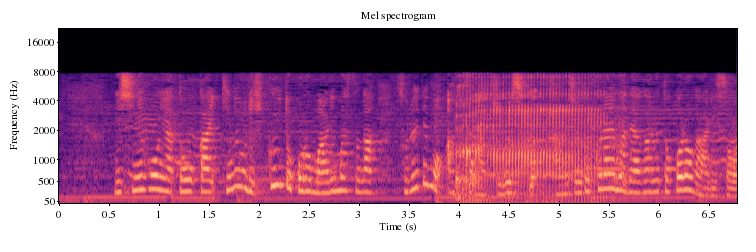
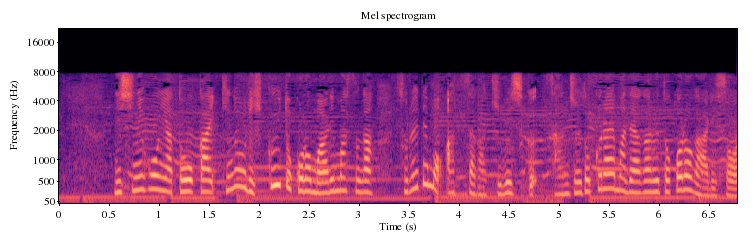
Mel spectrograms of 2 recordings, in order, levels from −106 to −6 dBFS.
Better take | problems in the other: second | background sound (Burping, eructation); 3 dB below the speech // room echo; dies away in 0.5 s

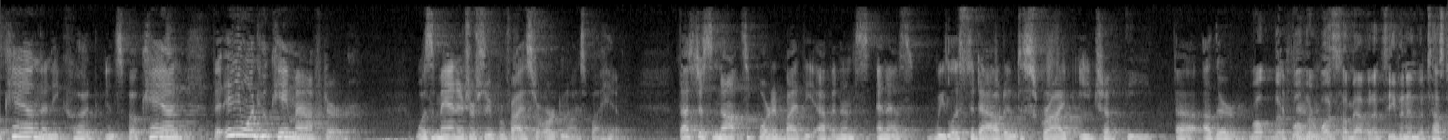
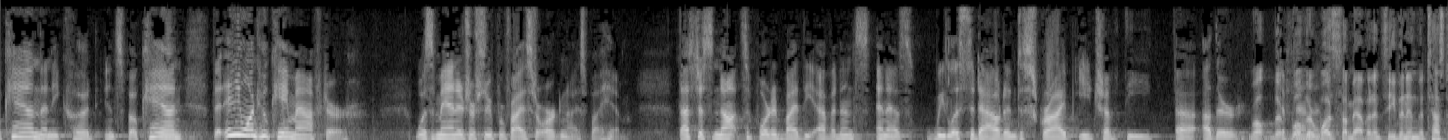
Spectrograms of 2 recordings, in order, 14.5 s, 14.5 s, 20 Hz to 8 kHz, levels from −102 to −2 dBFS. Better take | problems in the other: second | background sound (Cricket); 16 dB below the speech // room echo; dies away in 0.9 s

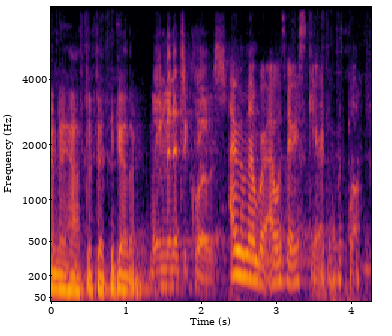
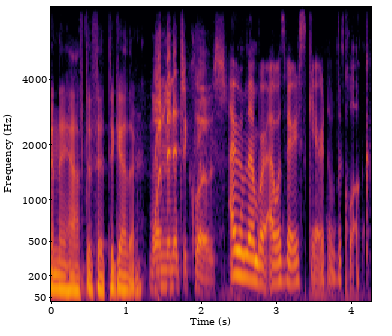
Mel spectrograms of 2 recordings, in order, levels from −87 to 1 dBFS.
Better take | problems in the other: second | noise reduction (neural separator model SepFormer DNS4)

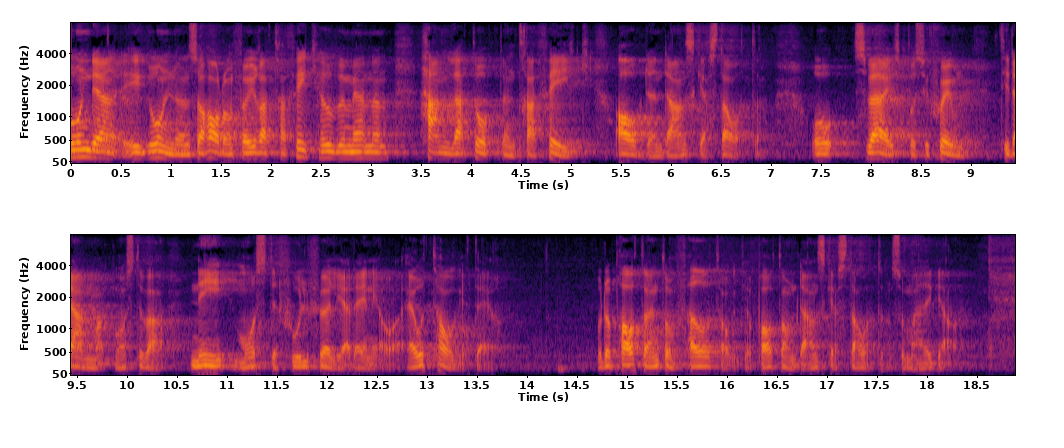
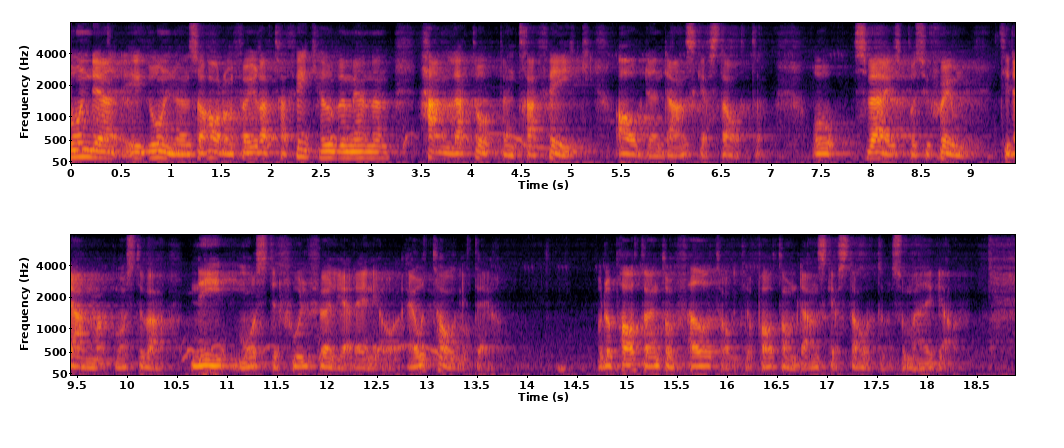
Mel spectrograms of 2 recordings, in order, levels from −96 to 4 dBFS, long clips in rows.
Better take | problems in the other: first | noise reduction (neural separator model SepFormer DNS4)

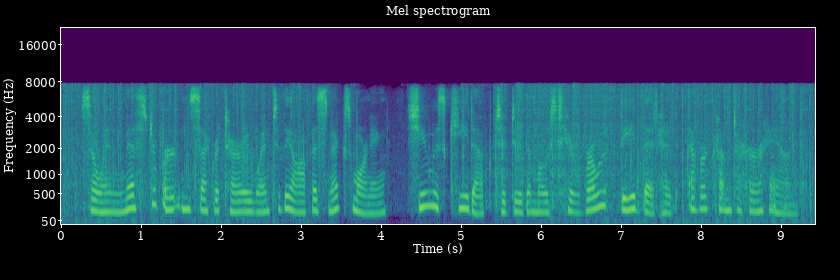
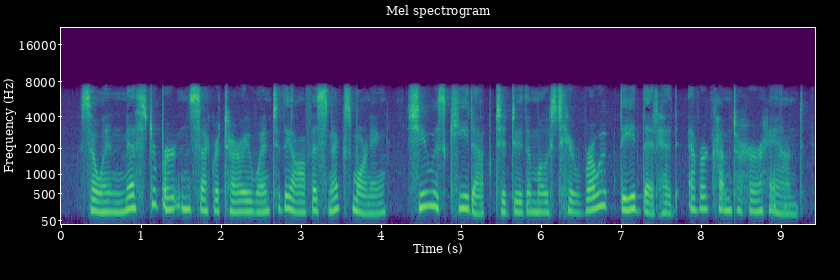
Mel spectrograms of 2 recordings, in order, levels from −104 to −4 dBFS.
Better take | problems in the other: second | background sound (Coin (dropping)); 12 dB below the speech

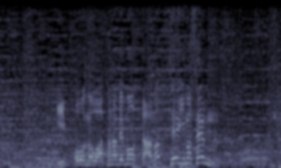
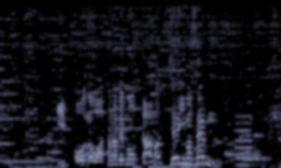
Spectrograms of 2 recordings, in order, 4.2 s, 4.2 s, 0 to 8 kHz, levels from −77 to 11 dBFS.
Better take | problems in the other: first | noise reduction (classical method Wiener filter)

